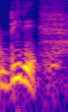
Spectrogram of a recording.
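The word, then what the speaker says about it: bidet: Det so you know because a friend don't pronounce T that's why it's called a Biddy I was toting invest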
